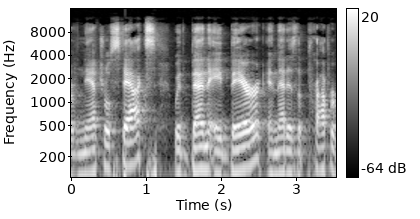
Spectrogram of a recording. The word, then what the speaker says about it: Hebert: Krebs he's co-founder of natural Stacks with Ben a bear and that is the proper pronunciation natural Stacks creates open-source dietary supplements for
